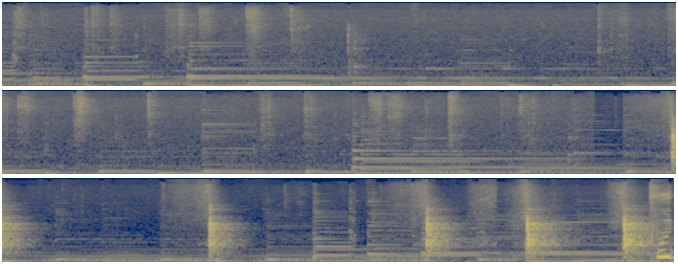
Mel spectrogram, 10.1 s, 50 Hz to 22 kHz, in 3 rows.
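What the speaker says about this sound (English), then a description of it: "To make the pickles, cut into julienne, 2 carrots, and 300 grams of turnip" A knife cuts carrots and turnip into julienne on a board, with sharp rhythmic chops that speed up into a quick run of loud taps near the end, over faint background music.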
